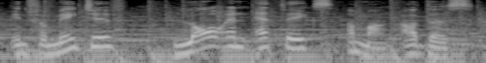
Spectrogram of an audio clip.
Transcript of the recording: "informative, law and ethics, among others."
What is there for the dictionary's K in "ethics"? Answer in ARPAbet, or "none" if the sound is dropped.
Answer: K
